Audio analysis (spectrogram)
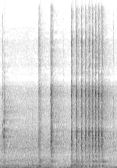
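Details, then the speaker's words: No-start after a new battery: a few isolated clicks, then a fast chatter of sharp clicks with no cranking during a loaded volt drop test; the corroded positive terminal drops voltage, and clamping post to cable lets it fire right up. "prime example of a volt drop test go ahead and attempt to crank it i don't know if you hear that click click click click"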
